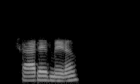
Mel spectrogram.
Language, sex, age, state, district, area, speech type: Telugu, female, 30-45, Telangana, Jagtial, urban, conversation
